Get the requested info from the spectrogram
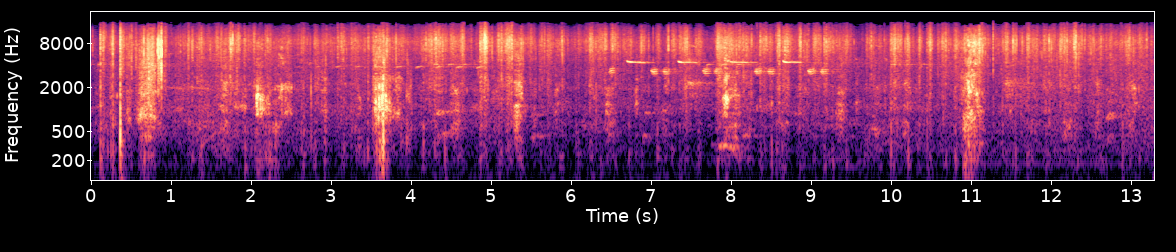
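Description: Puppies and an adult dog playing rough on grass: scattered scuffles and short dog sounds, loudest a little after the start, near a third of the way in and toward the end.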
